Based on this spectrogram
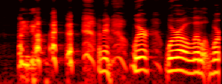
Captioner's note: laughing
